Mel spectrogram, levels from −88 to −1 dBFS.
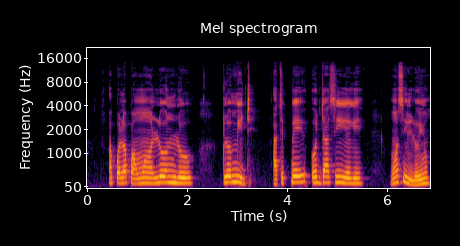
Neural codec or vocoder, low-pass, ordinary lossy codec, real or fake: none; 14.4 kHz; none; real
